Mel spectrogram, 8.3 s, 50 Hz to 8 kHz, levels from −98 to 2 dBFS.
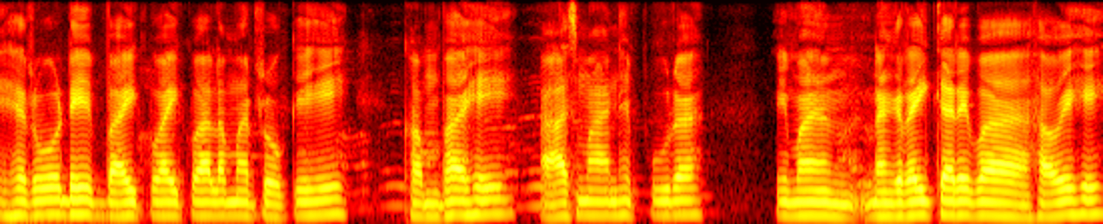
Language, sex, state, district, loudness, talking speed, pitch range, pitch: Chhattisgarhi, male, Chhattisgarh, Korba, -19 LUFS, 150 wpm, 130-140 Hz, 135 Hz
